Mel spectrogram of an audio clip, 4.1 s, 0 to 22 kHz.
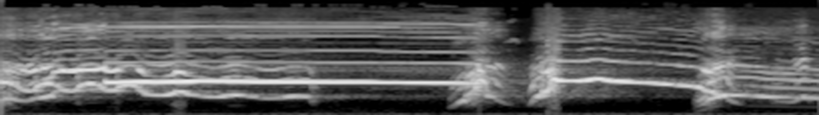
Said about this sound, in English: BFA's CSD files, short for call, shoot, drag, 1 through 5, are made up of 100% coyote vocals from BFA's existing library.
